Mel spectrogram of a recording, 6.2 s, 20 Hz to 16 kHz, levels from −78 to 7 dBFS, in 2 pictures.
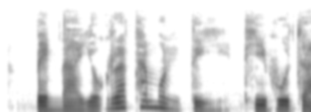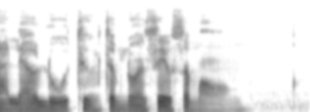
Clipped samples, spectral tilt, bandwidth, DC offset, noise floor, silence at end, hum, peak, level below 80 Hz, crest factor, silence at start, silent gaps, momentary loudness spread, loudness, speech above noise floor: under 0.1%; -6 dB/octave; 11.5 kHz; under 0.1%; -56 dBFS; 0.7 s; none; -6 dBFS; -64 dBFS; 20 dB; 0.35 s; none; 7 LU; -25 LUFS; 32 dB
